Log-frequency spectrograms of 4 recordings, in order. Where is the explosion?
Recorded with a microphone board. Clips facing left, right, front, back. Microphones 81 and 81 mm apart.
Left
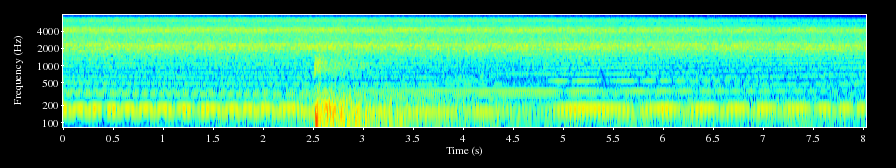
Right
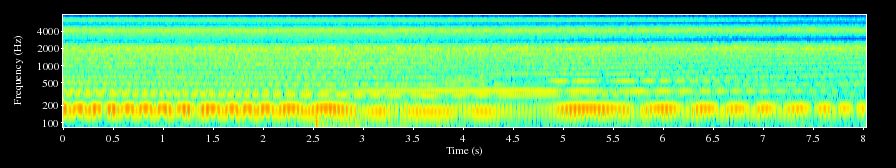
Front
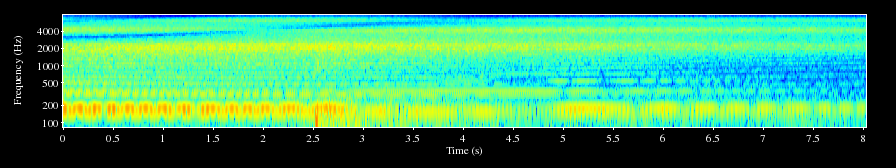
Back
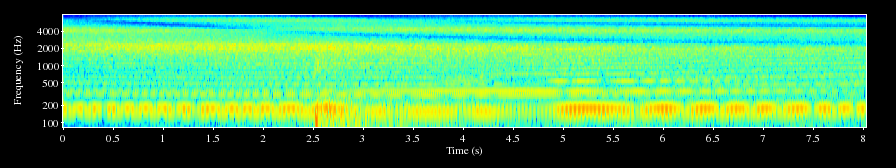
105° left.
